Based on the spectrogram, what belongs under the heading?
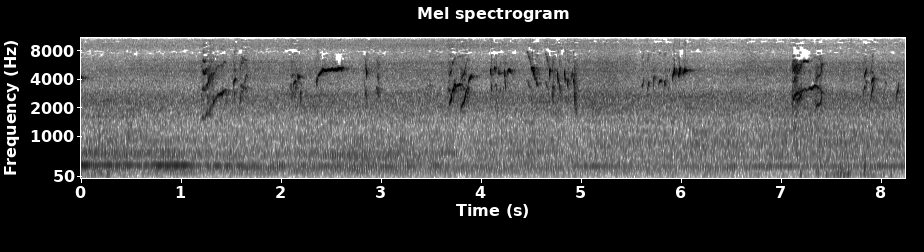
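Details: Young Atlantic canary singing in a roadside setting to provoke other canaries into singing: clusters of quick high chirps and slurred whistled notes, with a steady low hum and faint traffic behind.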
